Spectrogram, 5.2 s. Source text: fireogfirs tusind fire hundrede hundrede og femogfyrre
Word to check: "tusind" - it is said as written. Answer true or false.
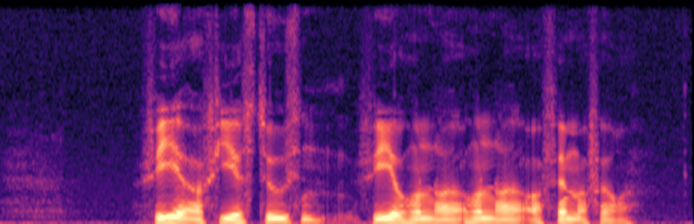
true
